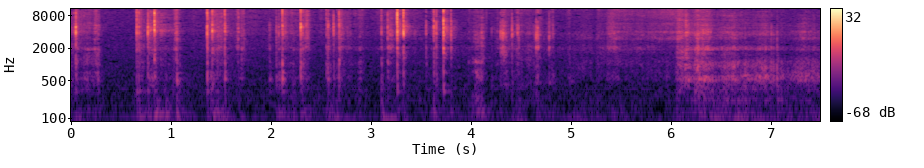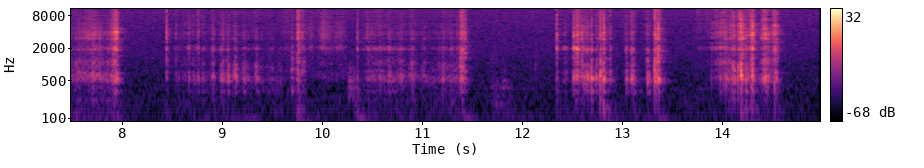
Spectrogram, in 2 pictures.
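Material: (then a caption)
Plastic. Long painted nails tap and scratch the ribbed top and sides of a closed, hollow, blue plastic travel Battleship case, about the size of a book, lying on a table. Quick, dry clicking taps alternate with stretches of raspy scratching, including a steadier scrape midway, and a few louder taps come near the end.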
